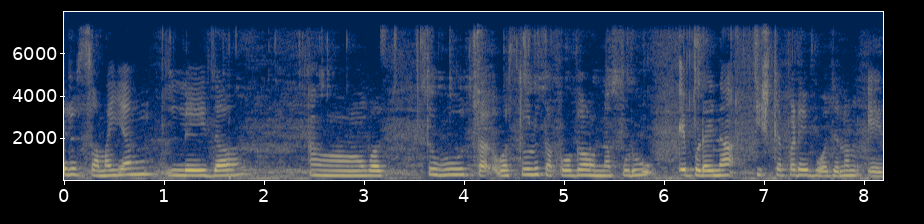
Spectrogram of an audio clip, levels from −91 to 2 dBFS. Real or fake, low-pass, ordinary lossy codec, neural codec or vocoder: real; 7.2 kHz; none; none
